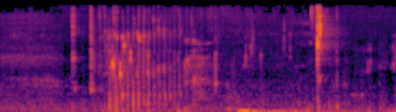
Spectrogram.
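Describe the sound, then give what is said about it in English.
Quiet mouth sounds of someone sipping a blue raspberry flavored drink, with a wet slurp near the start, a low gulp midway and a sharp little click toward the end; no talking. “Okay, I'll take a sip.”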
